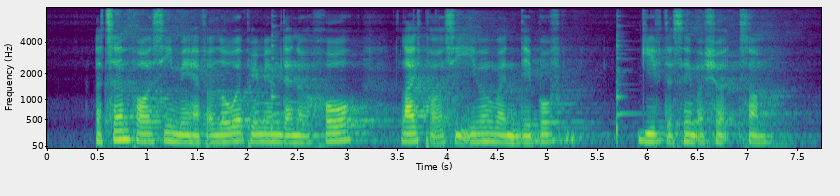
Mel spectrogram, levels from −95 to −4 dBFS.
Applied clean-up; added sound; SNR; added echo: none; Dishes, pots, and pans; 18 dB; reverberation time 2.0 s.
